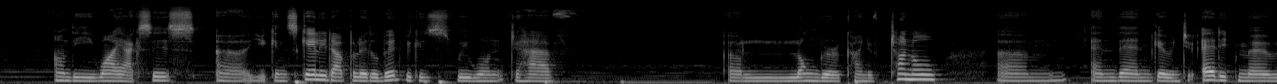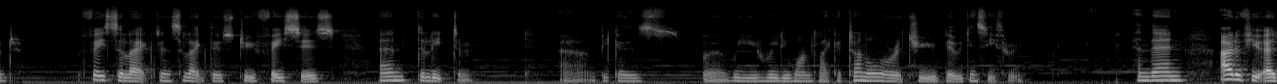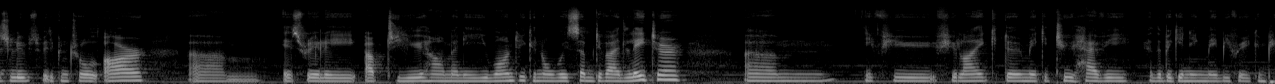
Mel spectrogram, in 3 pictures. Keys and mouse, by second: 4.8 s, 9.3 Tab, 12.8 click, 13.8 click, 15.8 shift+click, 17.1 x, 23.6 ctrl+r.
